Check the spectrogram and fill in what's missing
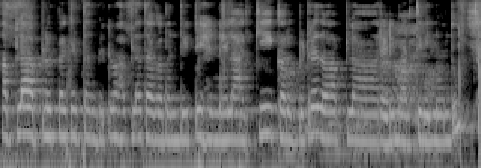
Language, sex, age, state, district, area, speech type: Kannada, female, 18-30, Karnataka, Hassan, urban, spontaneous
